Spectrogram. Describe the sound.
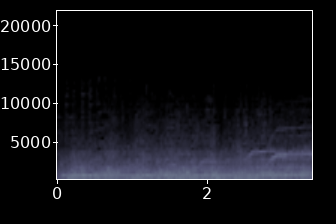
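A large crowd of pro-democracy demonstrators in Tahrir Square, Cairo, waving flags, fills the air with a dense, steady roar of many voices shouting together the rallying cry that Mubarak must go, with a few faint whistles rising above the din.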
